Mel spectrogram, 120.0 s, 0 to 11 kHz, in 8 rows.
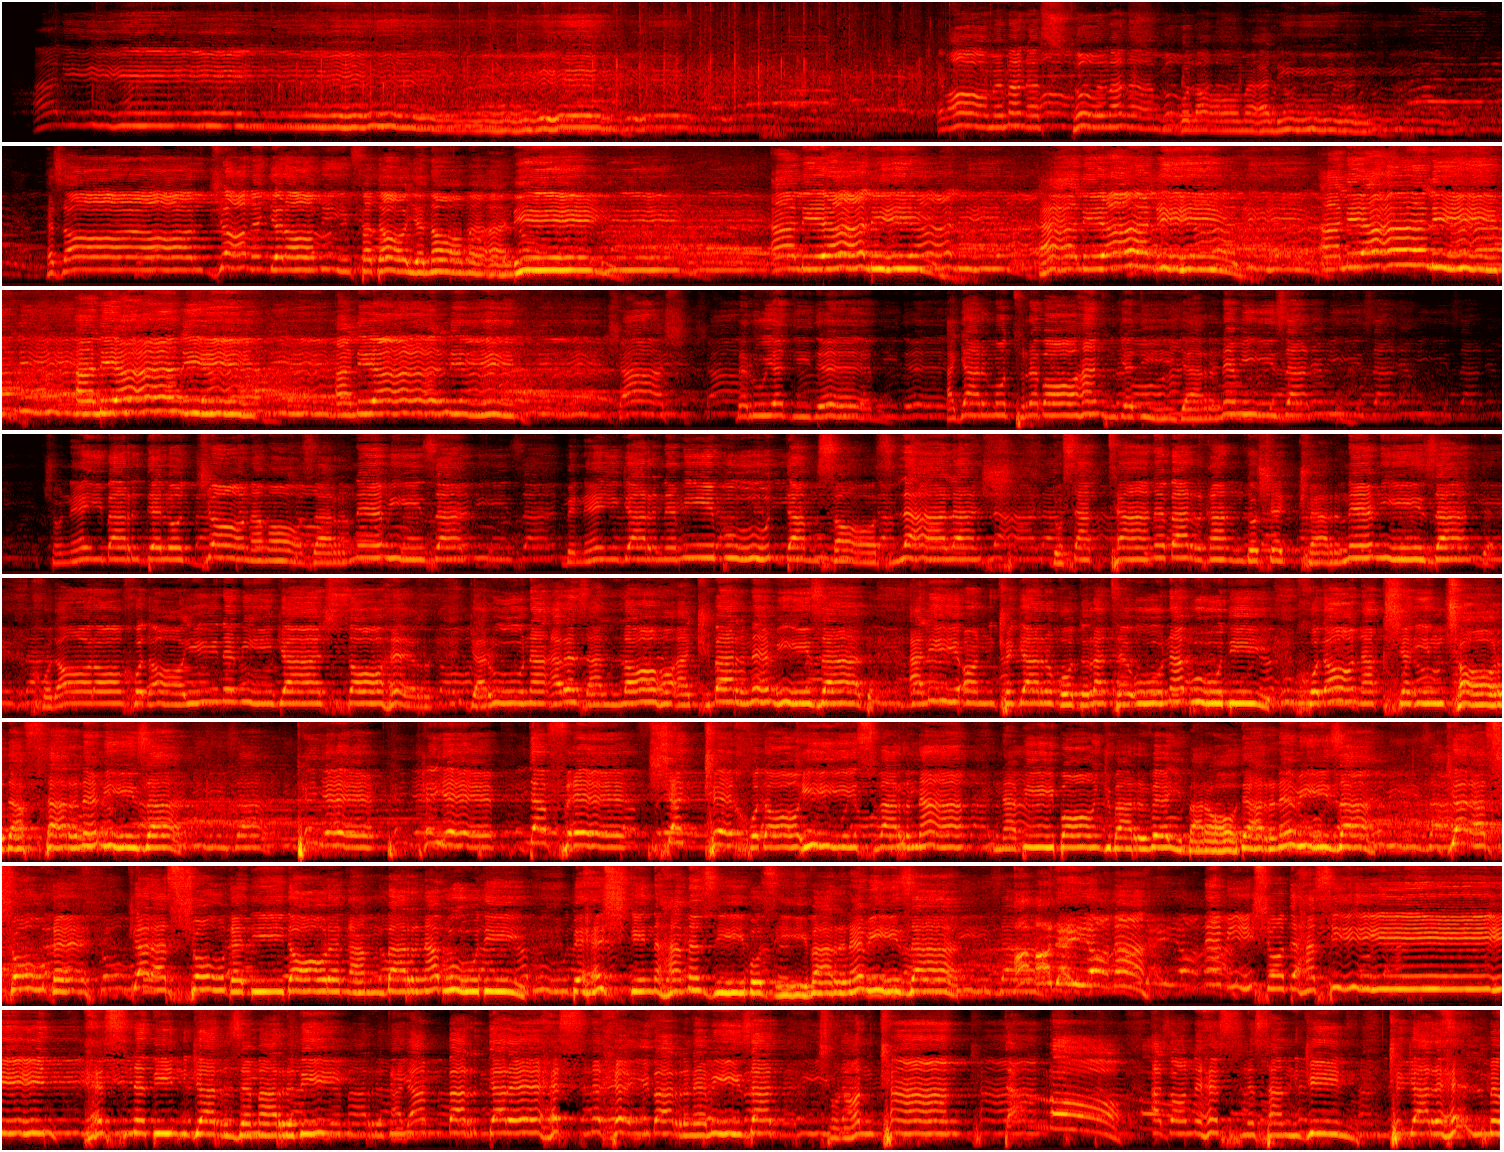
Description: Milad_Emam_Zaman_1396_d.mp3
